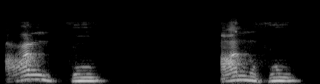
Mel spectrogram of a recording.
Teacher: হা, হা এই যে নুন সাকিনের পরে যদি হা আসে, তাহলে এই নুন নুন সাকিনকে কি করতে হবে, পরিষ্কার করে পড়তে হবে। আন পরিষ্কার করে পড়তে হবে, গুণনা হবে না। গুণ্য হবে না, সরেয়া দন্তান্ন হসন্ত, তারপরে হু, আন হু, আন হু। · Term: ইজহার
